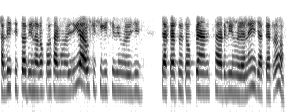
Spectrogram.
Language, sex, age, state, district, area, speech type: Odia, male, 18-30, Odisha, Sambalpur, rural, conversation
